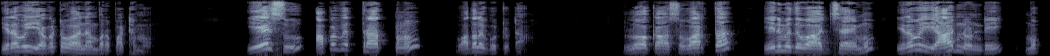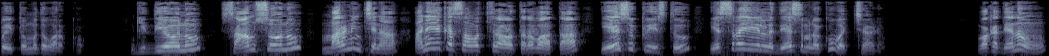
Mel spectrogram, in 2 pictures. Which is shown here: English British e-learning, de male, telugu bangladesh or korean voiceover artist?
telugu bangladesh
